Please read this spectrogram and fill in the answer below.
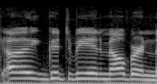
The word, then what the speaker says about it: Melbourne: I love Melbourne.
